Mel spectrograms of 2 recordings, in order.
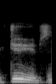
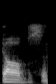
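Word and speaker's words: Doubs: I thought it was Romeo Dubes, and now it's Romeo Dobbs,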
